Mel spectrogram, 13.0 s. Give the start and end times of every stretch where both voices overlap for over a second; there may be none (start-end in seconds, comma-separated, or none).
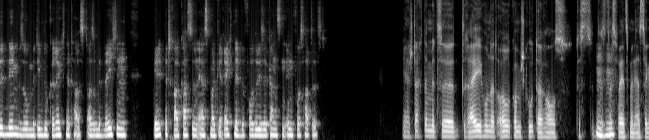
none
